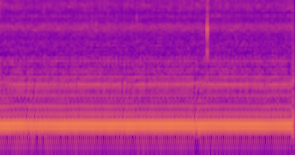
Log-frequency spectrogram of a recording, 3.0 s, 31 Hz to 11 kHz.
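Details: Mazda RX-7 FD rotary after fixing a non-working ignition coil, just started, coolant topped up: steady deep buzzing idle with even low drone, no stumble or skip; firing evenly on all coils.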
